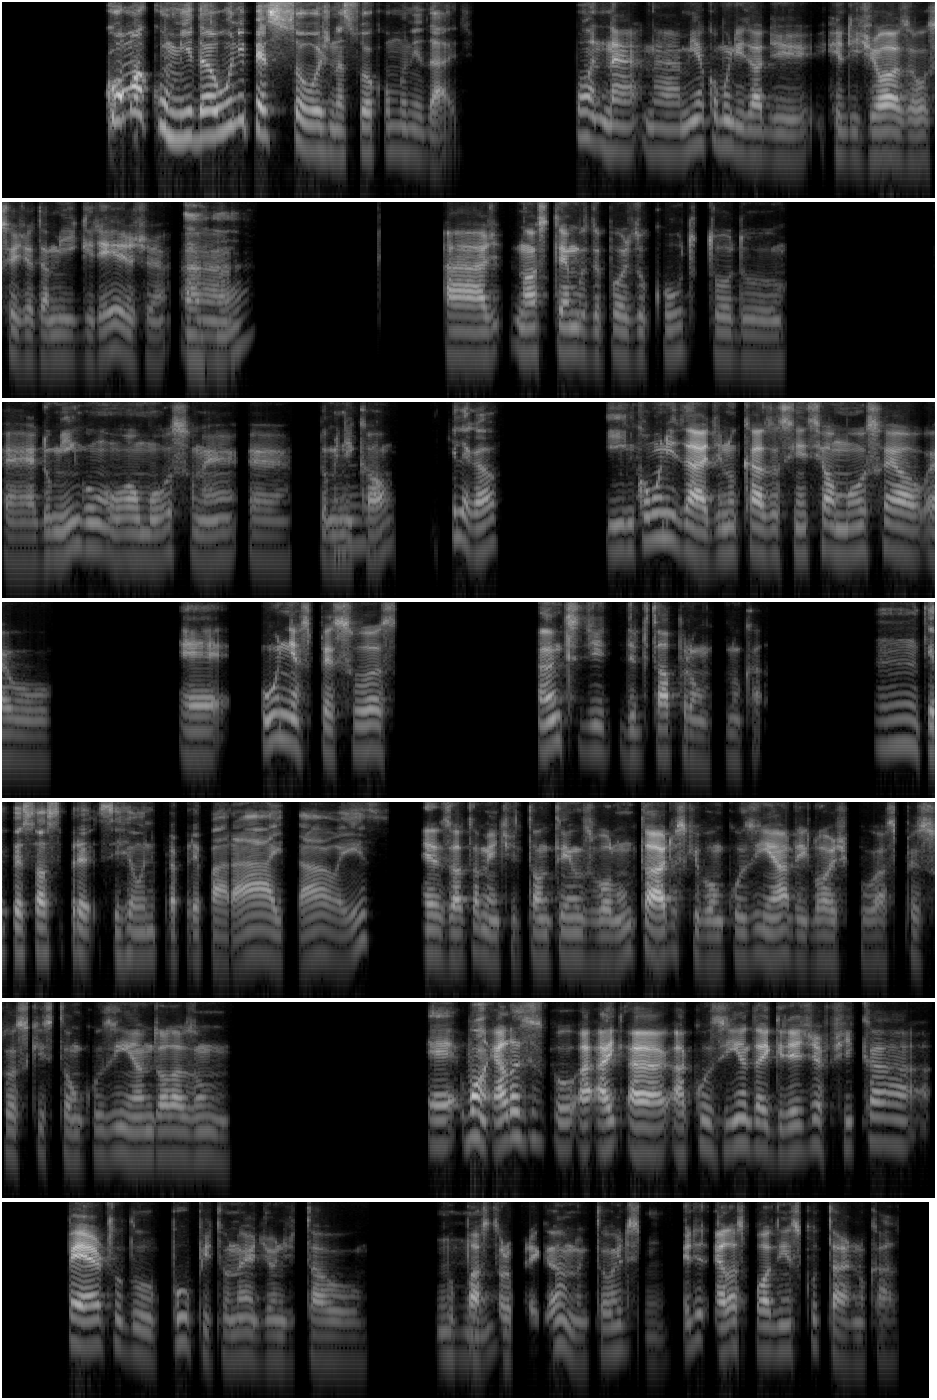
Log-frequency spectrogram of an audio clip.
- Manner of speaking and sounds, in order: none
- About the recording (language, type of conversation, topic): Portuguese, podcast, Como a comida une as pessoas na sua comunidade?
